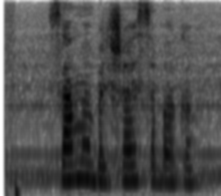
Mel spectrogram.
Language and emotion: Russian, neutral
